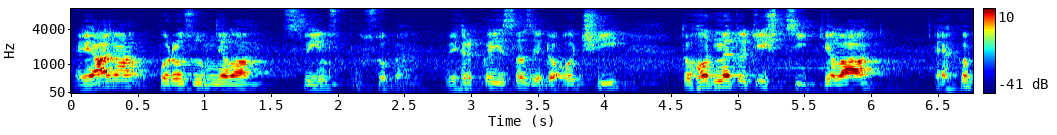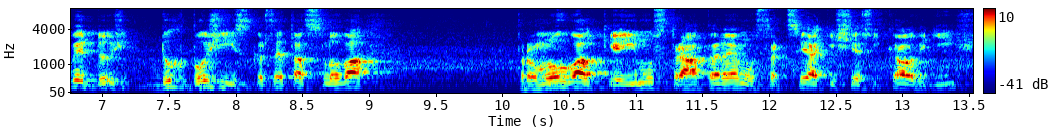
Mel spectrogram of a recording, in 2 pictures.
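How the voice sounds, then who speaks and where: Calm male narrator in an echoey room. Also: medium pitch, slight background noise. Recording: dull echoey room, faint ambience.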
